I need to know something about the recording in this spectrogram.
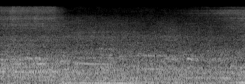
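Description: Low rumble of a Soriani & Moser Top Star Tour fairground ride swinging its main arm and gondolas round mid-cycle, growing heavier about half a second in.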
